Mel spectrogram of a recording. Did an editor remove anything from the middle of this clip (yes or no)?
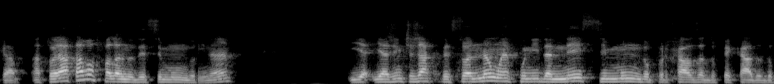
yes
